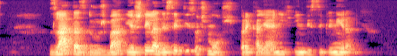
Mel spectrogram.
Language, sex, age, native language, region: Slovenian, male, 18-29, Slovenian, Central Slovenia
